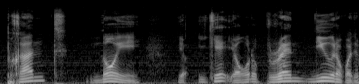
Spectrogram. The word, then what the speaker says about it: brandneu: 자, brandneu. 이게 영어로 brand new라고 하죠. brand new라고 하죠. 이걸 독일어로 brandneu라고 합니다. 자, 이거 자체가 원래 D는 단어 끝에서 T 소리가 나죠. 그래서 brandneu라고 읽어줍니다.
